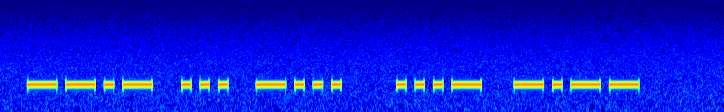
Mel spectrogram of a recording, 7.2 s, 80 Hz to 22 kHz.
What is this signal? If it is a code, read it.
Morse code, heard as a keyed tone, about 13 wpm, 1100 Hz. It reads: QSB VY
